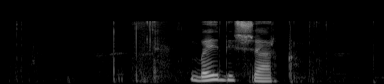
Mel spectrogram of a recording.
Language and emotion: Russian, neutral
